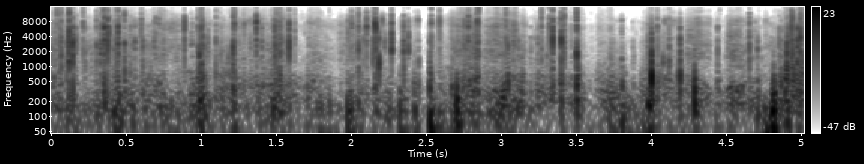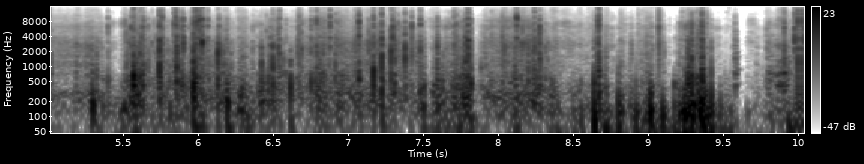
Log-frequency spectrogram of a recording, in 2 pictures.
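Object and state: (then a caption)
Plastic bubble wrap. A clear plastic bubble wrap sheet is held close to the microphone while fingertips pinch and pop its bubbles. Dense, sharp pops and crackles overlap with steady crinkling of the plastic. The bursts run almost without pause through the whole clip, with short, dry snaps that fade quickly and reach up into bright highs.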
